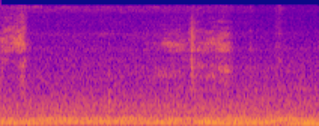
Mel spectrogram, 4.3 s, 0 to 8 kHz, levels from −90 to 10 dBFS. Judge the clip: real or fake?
real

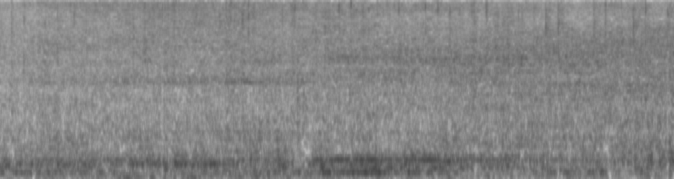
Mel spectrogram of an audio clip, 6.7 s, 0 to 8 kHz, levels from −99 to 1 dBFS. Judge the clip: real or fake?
real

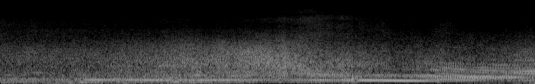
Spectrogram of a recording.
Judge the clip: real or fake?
real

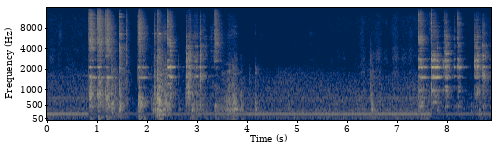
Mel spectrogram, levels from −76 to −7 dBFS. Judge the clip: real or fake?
real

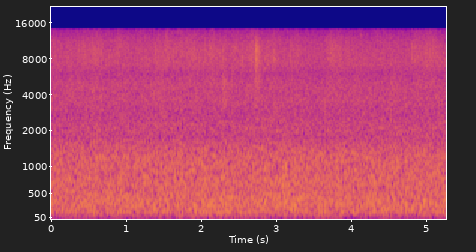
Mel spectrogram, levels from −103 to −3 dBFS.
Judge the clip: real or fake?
real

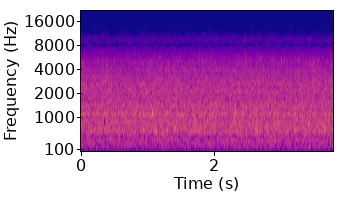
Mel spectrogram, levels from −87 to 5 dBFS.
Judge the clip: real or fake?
fake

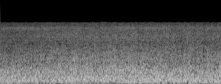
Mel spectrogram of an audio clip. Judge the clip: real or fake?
real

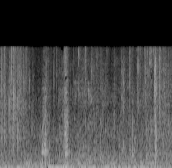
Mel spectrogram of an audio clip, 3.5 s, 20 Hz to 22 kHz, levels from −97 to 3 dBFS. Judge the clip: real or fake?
real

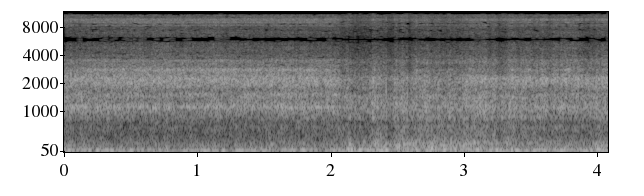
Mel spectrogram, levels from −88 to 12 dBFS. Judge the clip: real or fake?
real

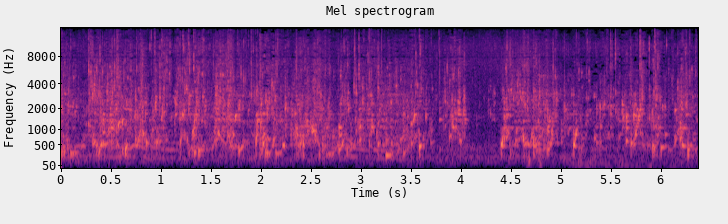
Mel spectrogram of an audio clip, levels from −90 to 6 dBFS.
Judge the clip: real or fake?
fake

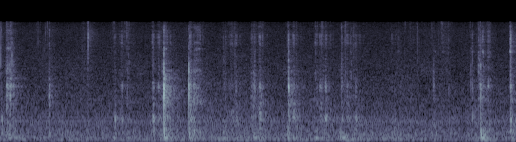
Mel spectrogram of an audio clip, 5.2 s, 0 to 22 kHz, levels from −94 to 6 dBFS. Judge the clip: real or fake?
real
